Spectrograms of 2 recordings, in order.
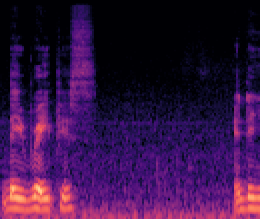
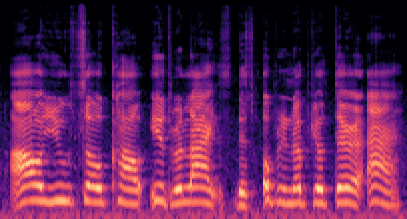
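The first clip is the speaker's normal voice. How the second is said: loud, high fervent preaching; 5 semitones higher, 5 dB louder than usual. Acted. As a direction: preach it hard at the crowd. Preaching against third eye.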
